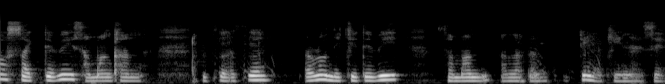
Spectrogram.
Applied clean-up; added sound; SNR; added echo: neural mask model DeepFilterNet 3.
